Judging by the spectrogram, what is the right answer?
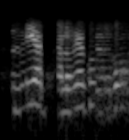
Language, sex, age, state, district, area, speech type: Assamese, female, 18-30, Assam, Majuli, urban, conversation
